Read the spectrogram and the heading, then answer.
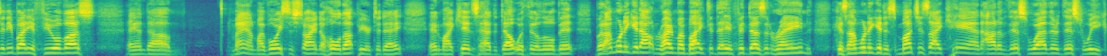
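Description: A man's voice: sits high, steady tone, a little fast, creaky, a bit bright. A pastor with a congested voice, rallying his congregation at the start of a church service. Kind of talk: energetic sermon opening.

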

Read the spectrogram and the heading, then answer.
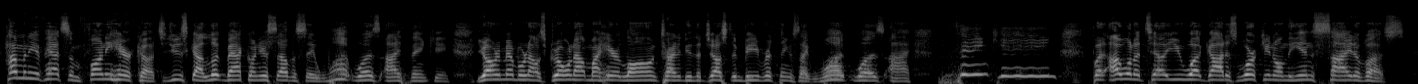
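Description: Brief: male pastor, high voice, dry close recording, lively call-and-response sermon. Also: vocal fry, dry recording. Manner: energetic call-and-response preaching; slows and stretches words for emphasis.

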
